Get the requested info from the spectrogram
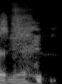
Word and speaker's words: RZA: Is it RZA? – RZA is the actor. RZA.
